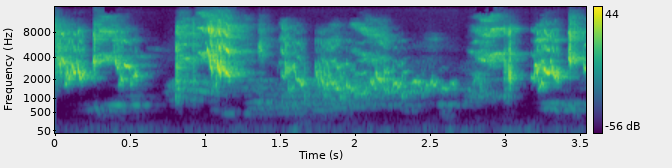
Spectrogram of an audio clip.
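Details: Short stretch of pet budgie chirping, warbling buzzy notes sliding up and down with scratchy squeaks, nearly continuous.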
